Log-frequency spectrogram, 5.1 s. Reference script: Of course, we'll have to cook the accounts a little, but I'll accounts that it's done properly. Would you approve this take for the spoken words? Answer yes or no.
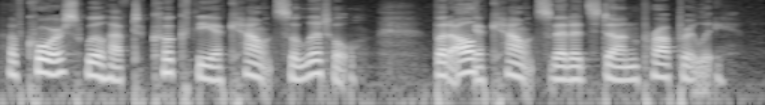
yes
